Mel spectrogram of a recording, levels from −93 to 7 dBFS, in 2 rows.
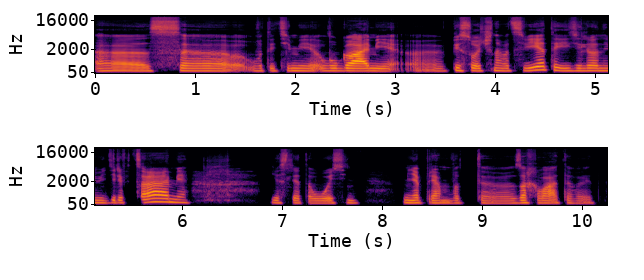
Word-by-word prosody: э, 85 Hz, -, 0 dB
с -, -, -1 dB, 0.7 s
вот 170 Hz, -1 st, -11 dB
этими 175 Hz, +1 st, -3 dB
лугами, 170 Hz, -2 st, +5 dB
э, 85 Hz, -, -11 dB
песочного 175 Hz, -1 st, -2 dB
цвета 205 Hz, +5 st, +1 dB
и 175 Hz, -, -2 dB
зелёными 175 Hz, 0 st, -2 dB
деревцами, 195 Hz, +4 st, +2 dB, 0.8 s
если 165 Hz, -1 st, -6 dB
это 150 Hz, -, -10 dB
осень. 160 Hz, +2 st, -5 dB, 0.5 s
Меня 175 Hz, -1 st, 0 dB
прям 165 Hz, 0 st, -4 dB
вот, 160 Hz, -1 st, -9 dB, 0.2 s
э, 150 Hz, -1 st, -9 dB
захватывает. 160 Hz, -2 st, -3 dB
170 Hz, 110 wpm, -23 LUFS, 160-175 Hz, 0.8 s, лугами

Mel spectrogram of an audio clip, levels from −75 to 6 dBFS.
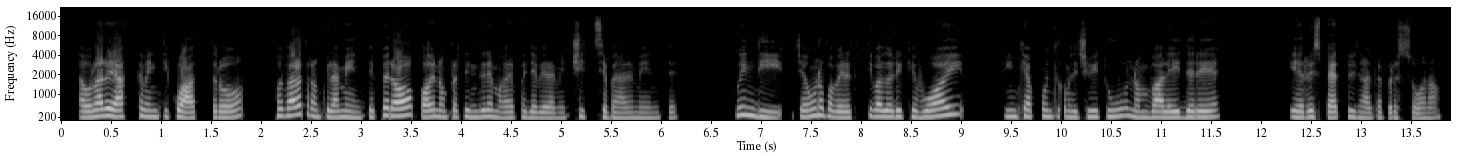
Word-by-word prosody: lavorare 225 Hz, +5 st, +5 dB
h24, 215 Hz, -2 st, +1 dB, 0.3 s
puoi 245 Hz, -, 0 dB
faro 265 Hz, +4 st, +5 dB
tranquillamente 210 Hz, -5 st, -1 dB
però 255 Hz, +2 st, +5 dB
poi 215 Hz, -3 st, +3 dB
non 215 Hz, -2 st, -1 dB
pretendere 215 Hz, +1 st, 0 dB
magari 190 Hz, -2 st, -3 dB
poi 200 Hz, -, -5 dB
di 195 Hz, -, 0 dB
avere 185 Hz, -1 st, -2 dB
amicizie 195 Hz, +4 st, -6 dB
banalmente. 185 Hz, 0 st, -6 dB, 0.5 s
Quindi, 235 Hz, -8 st, 0 dB
cioè 215 Hz, -, -2 dB
uno 250 Hz, +4 st, +2 dB
può 230 Hz, -, -1 dB
avere 195 Hz, 0 st, 0 dB
tutti 235 Hz, -, -7 dB
i -, -, -3 dB
valori 215 Hz, 0 st, +4 dB
che 220 Hz, -, -2 dB
vuoi, 240 Hz, +9 st, +2 dB, 0.4 s
finché 225 Hz, 0 st, -2 dB
appunto 225 Hz, 0 st, -2 dB
come 205 Hz, -1 st, -4 dB
dicevi 210 Hz, +1 st, -1 dB
tu 225 Hz, +3 st, -1 dB
non 200 Hz, -4 st, -2 dB
va 200 Hz, 0 st, +3 dB
a -, -, +3 dB
ledere 205 Hz, +2 st, +2 dB, 0.7 s
il 205 Hz, -2 st, +1 dB
rispetto 195 Hz, 0 st, -1 dB
di 205 Hz, -, -2 dB
un'altra 185 Hz, 0 st, -5 dB
persona. 180 Hz, -1 st, -6 dB
210 Hz, 170 wpm, -23 LUFS, 195-225 Hz, 0.7 s, lavorare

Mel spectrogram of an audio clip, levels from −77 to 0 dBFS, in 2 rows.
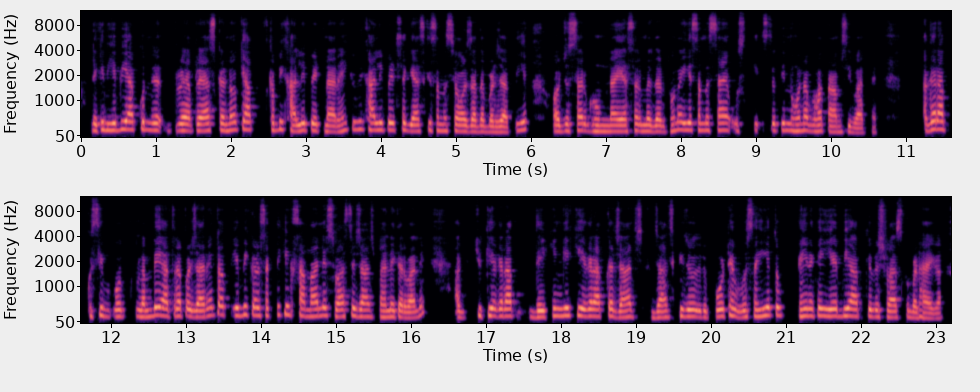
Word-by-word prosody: लेकिन 185 Hz, +2 st, +1 dB
ये 190 Hz, 0 st, +4 dB
भी 215 Hz, +3 st, +2 dB
आपको 210 Hz, 0 st, +1 dB
नि 190 Hz, -, +3 dB, 0.3 s
प्र 180 Hz, -1 st, +4 dB
प्रयास 175 Hz, +1 st, +3 dB
करना 185 Hz, 0 st, +2 dB
हो 200 Hz, -, 0 dB
कि 215 Hz, -, -1 dB
आप 205 Hz, 0 st, +1 dB, 0.2 s
कभी 190 Hz, +3 st, -1 dB
खाली 165 Hz, +4 st, +3 dB
पेट 175 Hz, -1 st, +2 dB
ना 155 Hz, -1 st, +2 dB
रहें 165 Hz, +6 st, -3 dB
क्योंकि 210 Hz, +1 st, -6 dB
खाली 195 Hz, -1 st, +2 dB
पेट 195 Hz, 0 st, +2 dB
से 195 Hz, -, +1 dB
गैस 165 Hz, -1 st, 0 dB
की 195 Hz, -, -3 dB
समस्या 175 Hz, -2 st, -2 dB
और 160 Hz, -, +2 dB
ज़्यादा 155 Hz, 0 st, +1 dB
बढ़ 145 Hz, -1 st, -2 dB
जाती 145 Hz, +6 st, 0 dB
है 210 Hz, -, 0 dB, 0.4 s
और -, -, +3 dB
जो 175 Hz, -, -2 dB
सर 185 Hz, +1 st, 0 dB
घूमना 160 Hz, -1 st, -1 dB
या 160 Hz, 0 st, +3 dB
सर 170 Hz, +2 st, -2 dB
में 165 Hz, -1 st, +1 dB
दर्द 155 Hz, -2 st, 0 dB
होना 200 Hz, +4 st, -2 dB
ये 195 Hz, 0 st, +3 dB
समस्याएँ 190 Hz, 0 st, -1 dB
उस 175 Hz, 0 st, -9 dB
इ -, -, -8 dB
स्थिति 185 Hz, +1 st, -3 dB
में 185 Hz, -2 st, -3 dB
होना 175 Hz, +2 st, 0 dB
बहुत 165 Hz, 0 st, -3 dB
आम-सी 145 Hz, +1 st, -3 dB
बात 125 Hz, -2 st, -3 dB
है। -, -, -13 dB, 0.6 s
अगर 210 Hz, +6 st, +3 dB
आप 210 Hz, -, +2 dB, 0.2 s
किसी 195 Hz, +3 st, -1 dB, 0.2 s
ब 180 Hz, 0 st, 0 dB, 0.2 s
लम्बी 180 Hz, +5 st, +3 dB
यात्रा 195 Hz, -1 st, +2 dB
पर 190 Hz, -2 st, +3 dB
जा 170 Hz, 0 st, +3 dB
रहे 195 Hz, +4 st, -1 dB
हैं 215 Hz, -, -4 dB
तो 235 Hz, -, 0 dB
आप 225 Hz, 0 st, -2 dB
ये 210 Hz, -, +5 dB
भी 235 Hz, -, 0 dB
कर 215 Hz, -1 st, +2 dB
सकते 210 Hz, +2 st, -4 dB
हैं -, -, -11 dB
कि 235 Hz, -, -1 dB
एक -, -, -5 dB
सामान्य 195 Hz, +1 st, 0 dB
स्वास्थ्य 185 Hz, -1 st, 0 dB
जाँच 180 Hz, -2 st, 0 dB
पहले 170 Hz, +1 st, +1 dB
करवा 155 Hz, -3 st, +2 dB
लें। 155 Hz, -, -4 dB, 0.4 s
अ, -, -, +1 dB
क्योंकि 190 Hz, +7 st, -1 dB
अगर 195 Hz, 0 st, +2 dB
आप 195 Hz, -, +3 dB, 0.3 s
देखेंगे 195 Hz, +5 st, +3 dB
कि 210 Hz, 0 st, +1 dB
अगर 190 Hz, 0 st, +3 dB
आपका 185 Hz, +1 st, +2 dB
जाँच 175 Hz, +1 st, -1 dB
जाँच 160 Hz, +2 st, 0 dB
की 195 Hz, -, 0 dB
जो 185 Hz, -1 st, +3 dB
रिपोर्ट 180 Hz, +5 st, -1 dB
है 205 Hz, -, +4 dB
वो 170 Hz, 0 st, -1 dB
सही 185 Hz, +2 st, +2 dB
है 215 Hz, -, +6 dB
तो 215 Hz, -, +4 dB, 0.2 s
कहीं 195 Hz, +1 st, +2 dB
न 195 Hz, -, +1 dB
कहीं 195 Hz, -1 st, +3 dB
ये 190 Hz, -, +4 dB
भी 200 Hz, +2 st, +1 dB
आपके 185 Hz, 0 st, -1 dB
विश्वास 170 Hz, -2 st, -1 dB
को 175 Hz, -, -5 dB
बढ़ाएगा 140 Hz, -3 st, -1 dB
180 Hz, 260 wpm, -22 LUFS, 165-195 Hz, 0.6 s, है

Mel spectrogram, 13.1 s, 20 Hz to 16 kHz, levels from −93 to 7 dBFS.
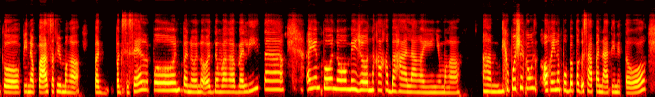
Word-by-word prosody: ko 210 Hz, -2 st, +2 dB
pinapasok 225 Hz, +1 st, +3 dB
yung 230 Hz, -, -1 dB
mga 205 Hz, -2 st, -1 dB, 0.3 s
pag 210 Hz, -3 st, -1 dB, 0.2 s
pag-se-cellphone, 285 Hz, +5 st, +1 dB
panonood 225 Hz, -3 st, 0 dB
ng 230 Hz, +1 st, -5 dB
mga 225 Hz, 0 st, -1 dB
balita. 320 Hz, -, -2 dB, 0.5 s
Ayun 380 Hz, +2 st, +1 dB
po 365 Hz, -1 st, +3 dB
'no 330 Hz, -2 st, +3 dB
medyo 305 Hz, -2 st, +3 dB
nakakabahala 250 Hz, -7 st, -1 dB
ngayon 210 Hz, 0 st, -5 dB
yung 210 Hz, -, -7 dB
mga 200 Hz, +1 st, -5 dB, 0.5 s
um, 235 Hz, -2 st, -1 dB
hindi 250 Hz, -, 0 dB
ko 320 Hz, -, +1 dB
po 360 Hz, -, +4 dB
sure 390 Hz, +1 st, +4 dB
kung 370 Hz, 0 st, -2 dB, 0.2 s
okey 300 Hz, +1 st, +1 dB
lang 320 Hz, -, +1 dB
po 290 Hz, -3 st, -1 dB
ba 275 Hz, -, +4 dB
pag-usapan 245 Hz, -4 st, 0 dB, 0.2 s
natin 220 Hz, 0 st, -6 dB
ito? 210 Hz, +10 st, -1 dB
245 Hz, 140 wpm, -20 LUFS, 220-305 Hz, 0.5 s, po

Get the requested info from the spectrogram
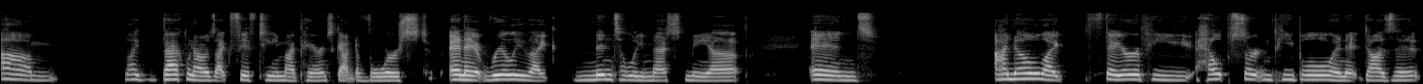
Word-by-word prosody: Um, 220 Hz, -4 st, -2 dB, 0.7 s
like, 230 Hz, -2 st, -4 dB, 0.2 s
back 230 Hz, 0 st, +4 dB
when 230 Hz, -, +1 dB
I 195 Hz, -, +2 dB
was, 190 Hz, 0 st, 0 dB
like, 175 Hz, -, -3 dB
15, 200 Hz, -2 st, -2 dB
my 175 Hz, -2 st, -2 dB
parents 180 Hz, 0 st, -4 dB
got -, -, -3 dB
divorced 180 Hz, +6 st, -2 dB, 0.2 s
and 225 Hz, 0 st, +7 dB
it 200 Hz, -2 st, +4 dB
really, 220 Hz, +1 st, +5 dB
like, 175 Hz, -3 st, -3 dB, 0.2 s
mentally 205 Hz, -1 st, +1 dB
messed 180 Hz, +1 st, -4 dB
me 185 Hz, -2 st, -2 dB
up, 180 Hz, +1 st, -2 dB, 0.7 s
and 200 Hz, -5 st, 0 dB, 1.3 s
I 245 Hz, -, +2 dB
know, 255 Hz, +1 st, +4 dB
like, 205 Hz, -5 st, +1 dB, 0.2 s
therapy 225 Hz, -3 st, 0 dB
helps 235 Hz, +1 st, -2 dB
certain 225 Hz, -3 st, -1 dB
people 215 Hz, -1 st, 0 dB
and 185 Hz, -1 st, +2 dB
it 180 Hz, +9 st, -3 dB
doesn't, 195 Hz, -1 st, -2 dB
205 Hz, 130 wpm, -23 LUFS, 190-225 Hz, 1.3 s, and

